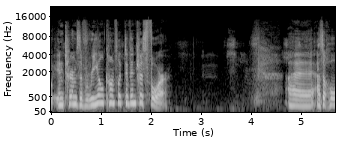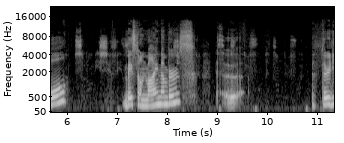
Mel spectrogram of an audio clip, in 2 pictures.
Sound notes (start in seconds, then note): 4.9 speaking French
